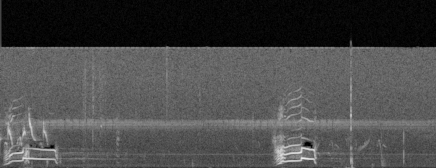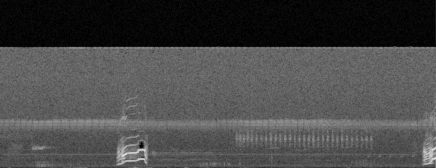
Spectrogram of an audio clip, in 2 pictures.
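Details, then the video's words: Coyote giving short, high howls that rise, then bend and drop away. Each lasts under a second, and they repeat about every four seconds with quiet gaps between, over a faint steady background hum. "Coyote and wolf sounds"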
